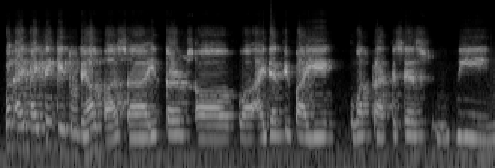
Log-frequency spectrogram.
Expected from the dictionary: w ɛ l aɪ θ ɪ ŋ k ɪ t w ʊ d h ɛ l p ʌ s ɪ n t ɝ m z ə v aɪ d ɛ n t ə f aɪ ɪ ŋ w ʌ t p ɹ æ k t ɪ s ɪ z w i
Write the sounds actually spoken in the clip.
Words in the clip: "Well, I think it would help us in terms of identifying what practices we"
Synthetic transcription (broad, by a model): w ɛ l aɪ t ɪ ŋ k ɪ t w ʊ d h ɛ l p ʌ s ɪ n t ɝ m s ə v aɪ d ɛ n t ə f aɪ ɪ ŋ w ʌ t p ɹ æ k t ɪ s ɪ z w i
